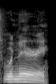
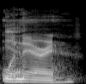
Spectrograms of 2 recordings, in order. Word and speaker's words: Nwaneri: The N is silent. It's Winery. Nwaneri.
